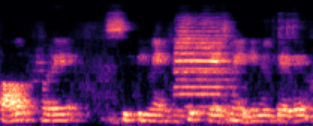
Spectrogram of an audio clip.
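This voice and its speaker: A man's voice carries audible room echo. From Gujarat, India (Amreli district). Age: 80s+. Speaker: health speaker. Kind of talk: talk to a seminar audience.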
